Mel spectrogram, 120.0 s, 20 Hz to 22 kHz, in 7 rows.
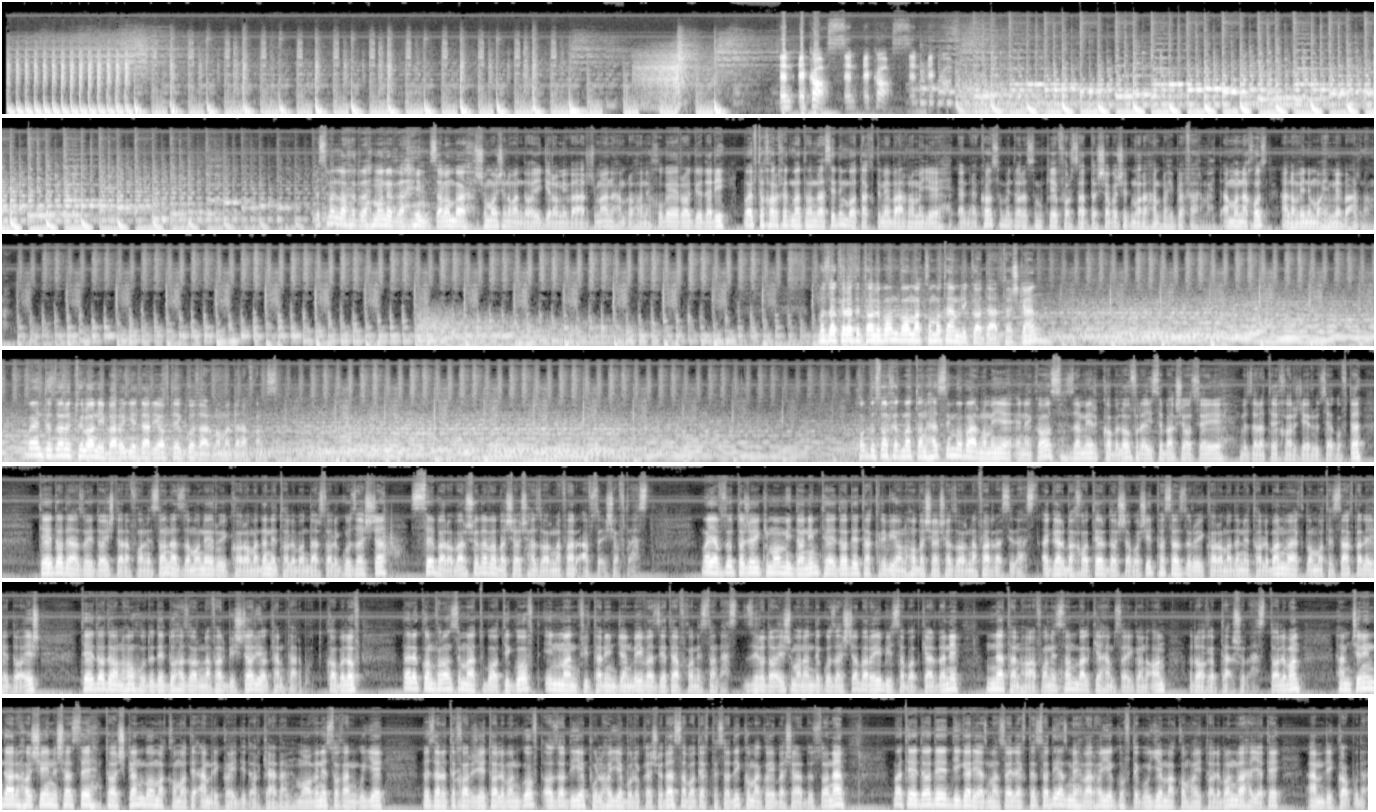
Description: برنامه انعکاس به مدت 35 دقیقه هر روز در ساعت 18:50 بعد ظهر بصورت زنده پخش می شود. این برنامه به انعکاس رویدادهای سیاسی، فرهنگی، اقتصادی و اجتماعی مربوط به افغانستان و تحلیل این رویدادها می پردازد.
